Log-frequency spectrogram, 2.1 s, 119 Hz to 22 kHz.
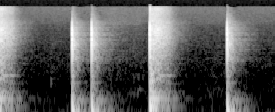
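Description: A programmed drum-machine beat at about 103 BPM, drums only with no bass: a kick with a sharp hit on top about every half second, with one quick doubled hit.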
